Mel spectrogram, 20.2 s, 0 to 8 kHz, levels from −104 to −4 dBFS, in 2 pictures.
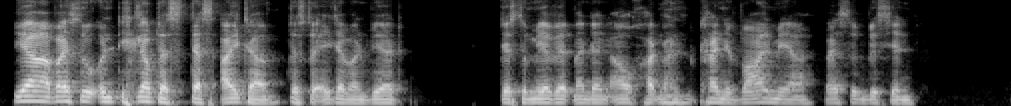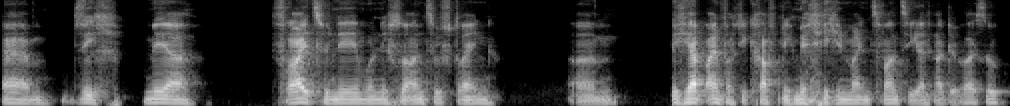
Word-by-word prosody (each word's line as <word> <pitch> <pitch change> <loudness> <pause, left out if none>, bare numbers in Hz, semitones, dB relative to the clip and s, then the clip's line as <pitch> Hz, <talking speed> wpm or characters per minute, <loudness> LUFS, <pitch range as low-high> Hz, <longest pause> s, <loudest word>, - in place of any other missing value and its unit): Ja, 140 -2 +9
weißt 140 0 +5
du, 135 - +5
und 130 -1 +2
ich 105 - +1
glaube, 130 -1 +4
das 105 -4 +3
das - - +3
Alter, 105 -3 +2
desto 100 -1 -1
älter 100 0 0
man 90 -1 -3
wird, 95 -2 0 1.0
desto 105 0 -1
mehr 105 0 +2
wird 100 -2 +1
man 95 0 -4
dann 95 -2 -2
auch 100 -1 -5
hat - - +1
man 100 -1 -5
keine 105 -6 -2
Wahl 105 +3 -2
mehr, 90 -3 -7
weißt 95 0 -7
du, 100 - -5
'n 95 -2 -10
bisschen, 90 -3 -5 1.0
ähm, 90 -3 -4 0.2
sich 100 +1 -5 0.2
mehr 95 -6 0 0.7
frei 105 +2 +4
zu 100 -2 -4
nehmen 95 0 -2
und 90 0 -4
nicht 95 -2 -5
so - - -4
anzustrengen. 90 -2 -5 0.8
Ähm, 75 +2 -8 0.5
ich 100 - 0
habe 105 - +9
einfach 95 -4 0
die - - -12
Kraft - - -3
nicht 90 +1 -4
mehr, 95 +1 0
die 105 - -4
ich 90 -3 -6
in 90 0 -3
meinen 90 -2 -4
20ern 85 -4 -7
hatte, - - -10
weißt - - -8
du? 100 0 -4
95 Hz, 160 wpm, -24 LUFS, 90-105 Hz, 1.0 s, Ja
